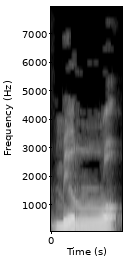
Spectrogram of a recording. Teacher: نون ساکن کے بعد را آ رہا ہے تو یہاں میں آپ نے ادغام کرنا ہے بغیر غنہ کے ساتھ. مر را, را کو مرزبر ہے, را کو موٹا بھی کرنا ہے اور پر بھی کرنا ہے, را مشدد ہے.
